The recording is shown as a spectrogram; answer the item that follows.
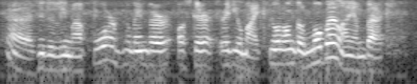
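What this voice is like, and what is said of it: Fast speech with strong accent. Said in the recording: “that was a little fast for me. I can't get that accent squared away”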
